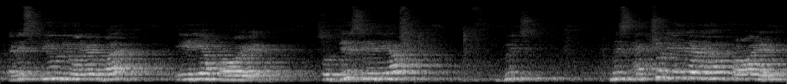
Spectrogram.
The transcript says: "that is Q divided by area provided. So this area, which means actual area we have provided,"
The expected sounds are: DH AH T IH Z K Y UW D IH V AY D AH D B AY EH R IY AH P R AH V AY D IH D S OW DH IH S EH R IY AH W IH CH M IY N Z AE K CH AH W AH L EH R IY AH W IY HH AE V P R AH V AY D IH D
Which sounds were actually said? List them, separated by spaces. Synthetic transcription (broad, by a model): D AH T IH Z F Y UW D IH AO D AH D B AY EH R IY AH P R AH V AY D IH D S OW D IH S EH R IY AH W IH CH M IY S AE K CH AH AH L EH R IY AH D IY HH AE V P R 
